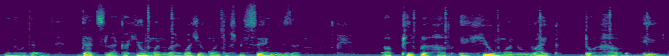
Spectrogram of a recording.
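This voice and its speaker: A man from Jamaica, a pastor, talking in a rambling unscripted monologue, halting and full of fillers and repeated words. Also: on the low side. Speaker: pastor and self-styled candidate. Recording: dull lo-fi recording with clear background noise.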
